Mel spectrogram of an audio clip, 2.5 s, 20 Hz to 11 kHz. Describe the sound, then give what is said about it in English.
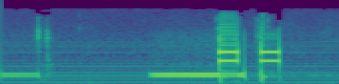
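Two short touch-tone beeps as a telephone keypad dials 00, following a steady hum of dial tone, each keypress a crisp dual-pitched chirp in quick succession. “Try dialing 00 and see if they can help you connect.”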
